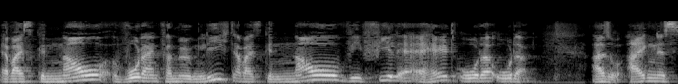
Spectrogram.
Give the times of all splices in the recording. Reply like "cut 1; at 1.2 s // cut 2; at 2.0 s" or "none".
cut 1; at 4.6 s // cut 2; at 5.8 s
